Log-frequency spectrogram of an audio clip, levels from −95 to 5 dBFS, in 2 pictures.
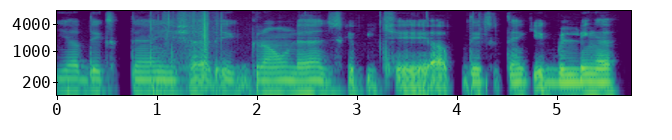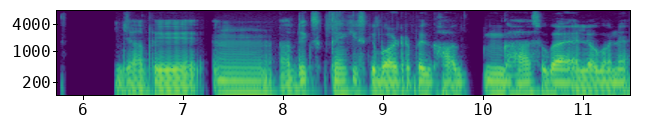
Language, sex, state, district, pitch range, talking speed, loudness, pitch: Hindi, male, Uttarakhand, Uttarkashi, 100-110 Hz, 195 wpm, -21 LUFS, 105 Hz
